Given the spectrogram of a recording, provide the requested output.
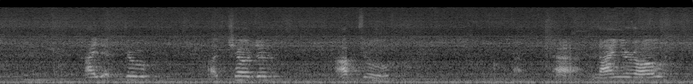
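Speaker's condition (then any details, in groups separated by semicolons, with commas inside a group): Cerebral palsy; uses a lift for transfers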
